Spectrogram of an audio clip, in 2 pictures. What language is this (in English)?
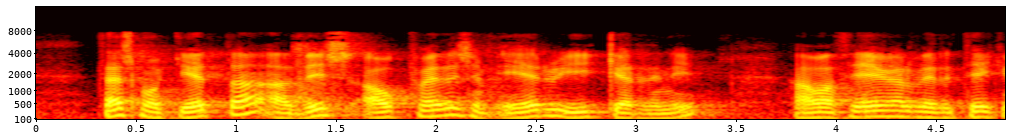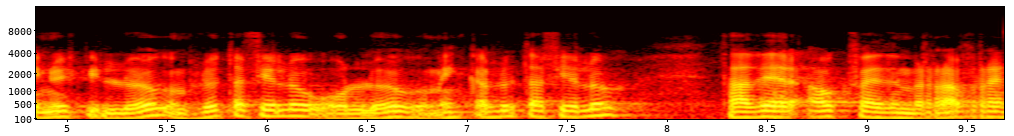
Icelandic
